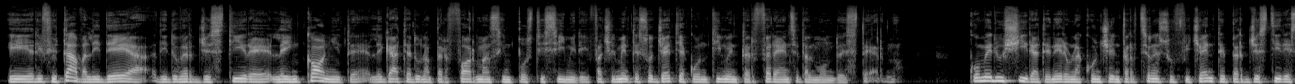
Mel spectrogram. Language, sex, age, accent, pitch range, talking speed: Italian, male, 50-69, native, 115-145 Hz, 150 wpm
